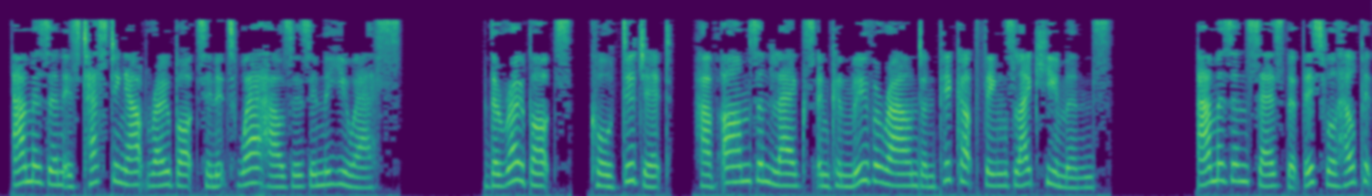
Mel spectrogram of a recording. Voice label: English Newsroom Upper Intermediate NORMAL Reading; Amazon Tests Humanoid Robot in US Warehouses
